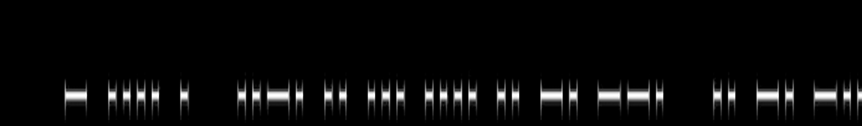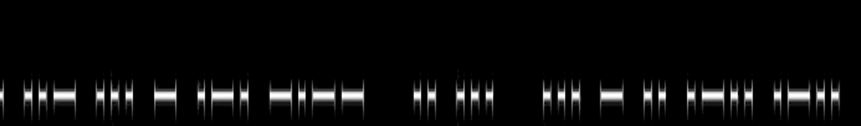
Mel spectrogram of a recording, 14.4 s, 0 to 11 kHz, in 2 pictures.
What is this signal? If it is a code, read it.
Morse code, heard as a keyed tone, about 20 wpm, 700 Hz. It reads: THE FISHING INDUSTRY IS STILL
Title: Sentences from Top 1000 Words - Review Part 6 - 20wpm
